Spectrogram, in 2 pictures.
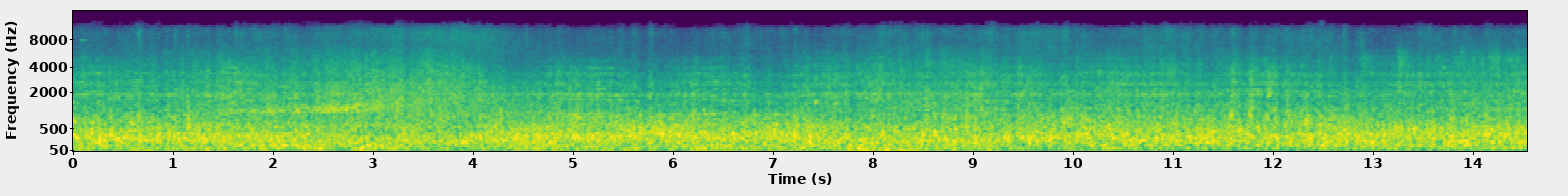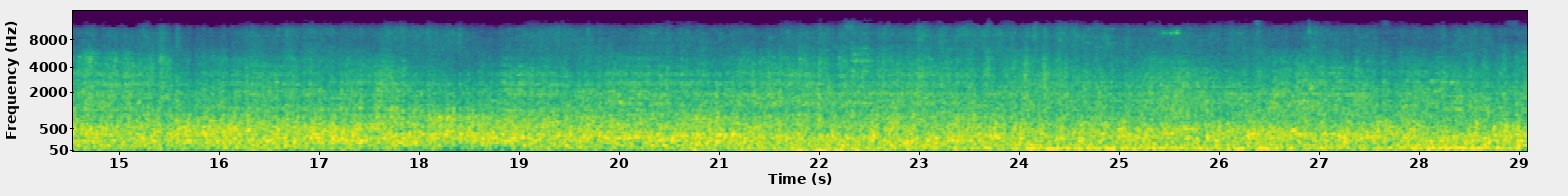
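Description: Freight cars of a mixed freight train rolling past at close range: a steady, loud rumble of steel wheels on rail, with repeated clicks as the wheels pass over the rail joints.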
